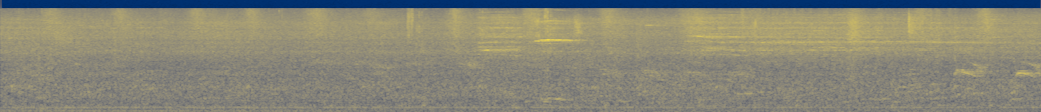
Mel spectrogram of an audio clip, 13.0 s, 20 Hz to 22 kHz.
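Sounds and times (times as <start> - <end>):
street noise low hum: 0.0 - 13.0.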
